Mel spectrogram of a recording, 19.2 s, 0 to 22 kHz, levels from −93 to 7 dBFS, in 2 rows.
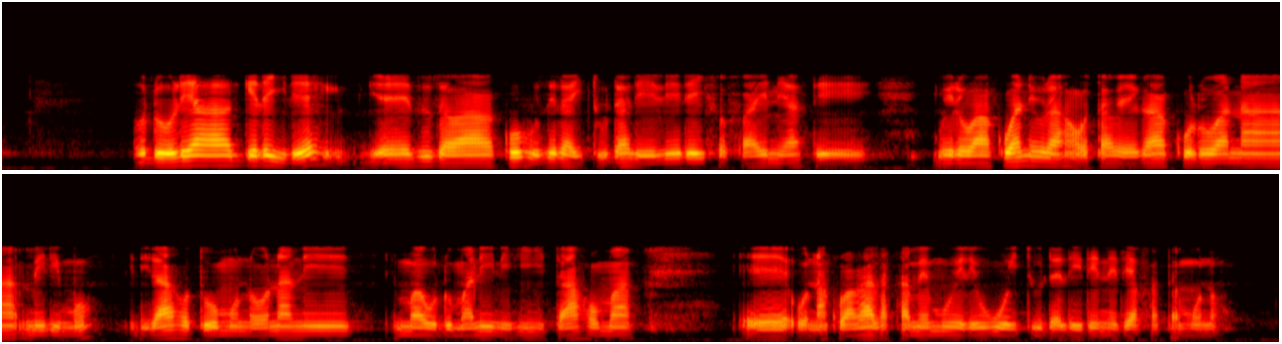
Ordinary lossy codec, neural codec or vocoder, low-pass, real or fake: none; none; 3.6 kHz; real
